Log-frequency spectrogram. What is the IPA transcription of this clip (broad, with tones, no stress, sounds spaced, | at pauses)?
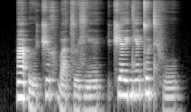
ã˥ ʔ ɯː˩ t͡ʃ ɯ˥ x b a˩ t͡s ɯ˩ zʲ ẽ˩ | t͡ʃ ɛ˥ ɪ̯ dʲ ɛ̃˥ t u˥ tʲ f u˩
